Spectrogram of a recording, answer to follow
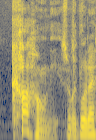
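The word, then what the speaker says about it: cojones: I mean, they That's uh some gahones. Now you're calling them gahonesies. What do you think uh should be said as? Well, it's pronounced kahonies.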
